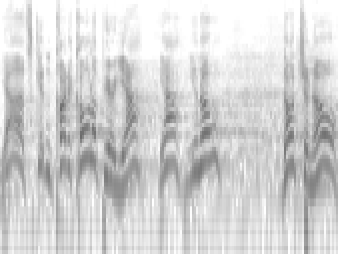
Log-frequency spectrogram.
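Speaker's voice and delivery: homespun North Dakota local accent. Joking about people up north, doing a Fargo accent. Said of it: "that's my best Fargo I could do".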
